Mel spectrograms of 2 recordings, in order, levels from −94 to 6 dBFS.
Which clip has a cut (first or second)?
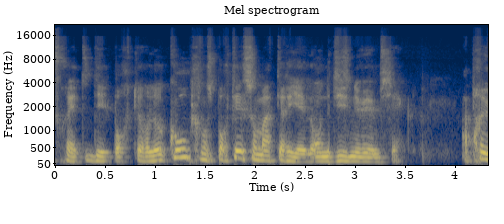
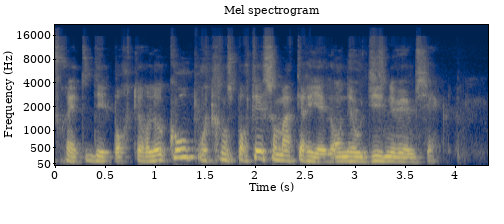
first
